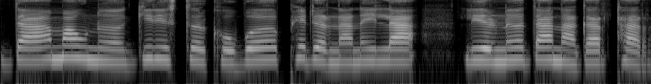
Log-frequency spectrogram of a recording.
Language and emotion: Bodo, neutral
